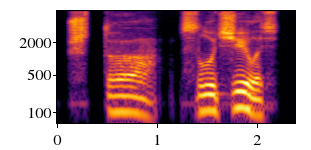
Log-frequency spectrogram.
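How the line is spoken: Hoarse wheeze. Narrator (Russian): прохрипел он

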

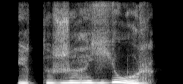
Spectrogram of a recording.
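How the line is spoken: Whisper holding back shout. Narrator (Russian): подавив порыв, заорать в голос, прошептал Анил

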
